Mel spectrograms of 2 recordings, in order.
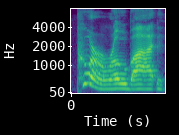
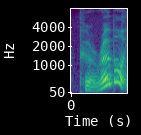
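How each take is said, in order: First: Slow, louder American accent on Poor robot; attempted American accent. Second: Said in the usual way. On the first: Shown as a demonstration. Scottish reader voicing the kid to the robot, attempted American accent. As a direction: give it your best American accent. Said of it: "I'll give him an American accent". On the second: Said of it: "am I meant to be American".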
